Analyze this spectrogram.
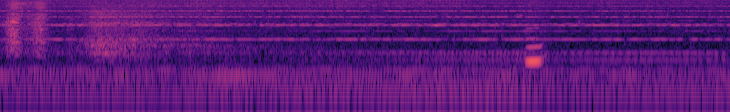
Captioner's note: sighs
